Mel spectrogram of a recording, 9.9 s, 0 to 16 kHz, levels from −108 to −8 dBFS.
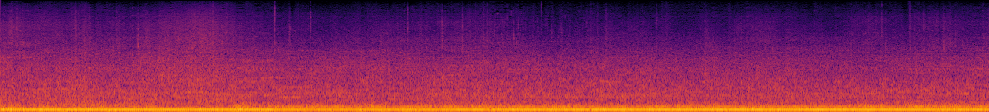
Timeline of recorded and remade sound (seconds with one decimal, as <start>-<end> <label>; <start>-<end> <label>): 0.0-4.9 remade; 4.9-5.9 recorded; 5.9-9.9 remade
